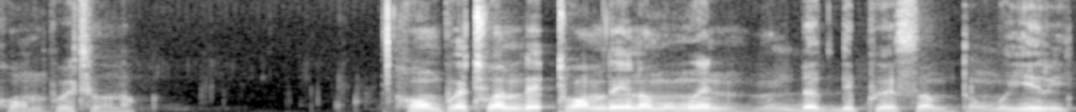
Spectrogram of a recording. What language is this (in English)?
Goemai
